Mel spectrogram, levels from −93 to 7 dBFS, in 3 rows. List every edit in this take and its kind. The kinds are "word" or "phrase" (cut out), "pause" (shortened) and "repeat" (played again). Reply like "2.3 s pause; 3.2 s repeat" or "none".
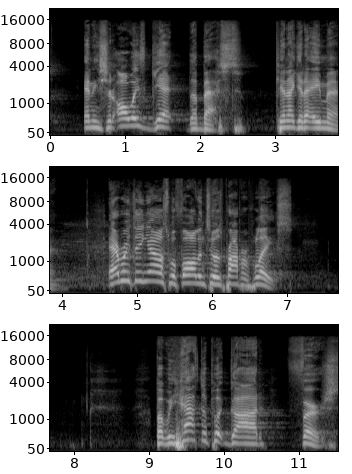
none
